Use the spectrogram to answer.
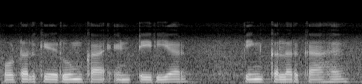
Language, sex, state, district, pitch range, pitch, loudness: Hindi, male, Uttar Pradesh, Lucknow, 115-120 Hz, 115 Hz, -16 LUFS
